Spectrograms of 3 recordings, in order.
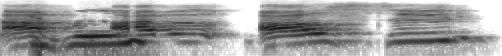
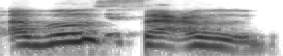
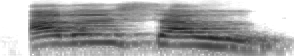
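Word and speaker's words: Abu Alsaoud: Is it Abu Al-Saud? No, the AL is silent. So Abu Saud. Abu Saud.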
